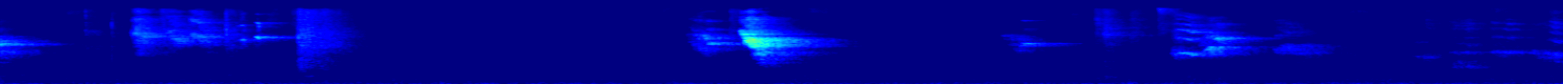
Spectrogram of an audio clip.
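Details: Cockatiels competing for affection give scattered harsh chirps and squawky calls, with one loud rasping note standing out midway.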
